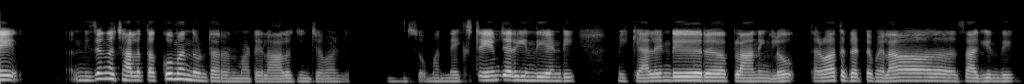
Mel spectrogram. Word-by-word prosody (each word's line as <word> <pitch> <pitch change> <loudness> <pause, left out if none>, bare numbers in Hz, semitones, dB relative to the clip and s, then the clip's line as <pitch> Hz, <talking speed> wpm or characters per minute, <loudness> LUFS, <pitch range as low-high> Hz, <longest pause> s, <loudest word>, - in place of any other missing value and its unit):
అంటే 215 - +14 0.8
నిజంగా 260 +7 +2
చాలా 195 -1 +3
తక్కువ 190 +7 +2
మంది 225 -5 +2
ఉంటారన్నమాట 145 -4 -7
ఇలా 135 -1 -6
ఆలోచించేవాళ్ళు. 135 -1 -9 0.7
సొ - - -12
మరి 145 0 -11
నెక్స్ట్ 145 +5 -8
ఏం 200 - +2
జరిగింది 190 -3 +2
అండి? 165 0 -4 0.5
మీ 160 - -9
క్యాలెండర్ 175 +3 +4 0.3
ప్లానింగ్‌లో 145 0 -1 0.3
తర్వాత 170 +4 0
ఘట్టం 170 -1 -3
ఎలా 155 +2 +1 0.7
సాగింది? 150 -1 -3
160 Hz, 125 wpm, -23 LUFS, 145-180 Hz, 0.8 s, అంటే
